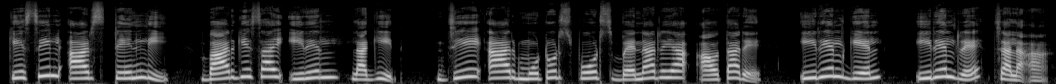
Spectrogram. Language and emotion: Santali, neutral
